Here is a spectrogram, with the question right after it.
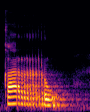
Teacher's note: inna ila rabbikaruj ini harus langsung ke siro karru alif lam syamsiyah jadi alif lamnya disamarkan langsung ke huruf ro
